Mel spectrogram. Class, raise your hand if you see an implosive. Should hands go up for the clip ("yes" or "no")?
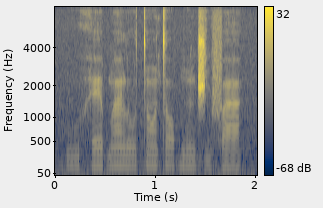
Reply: no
